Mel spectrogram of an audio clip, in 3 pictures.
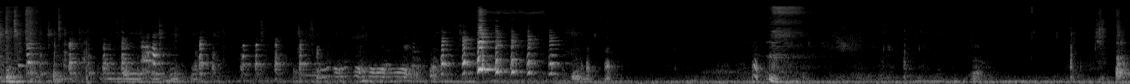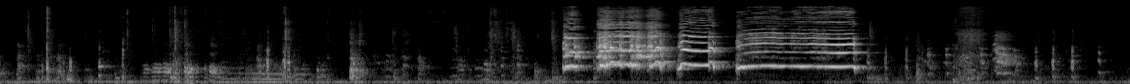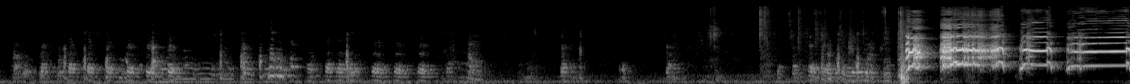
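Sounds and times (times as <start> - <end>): chickens clucking: 0.0 - 33.9
rooster crowing: 17.0 - 20.0, 31.7 - 33.9.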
